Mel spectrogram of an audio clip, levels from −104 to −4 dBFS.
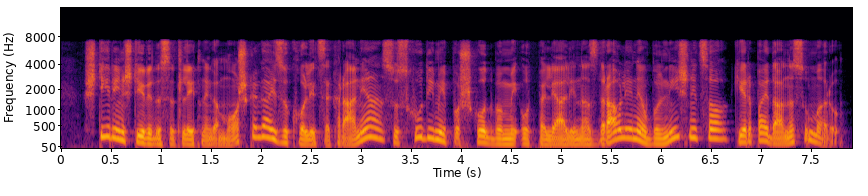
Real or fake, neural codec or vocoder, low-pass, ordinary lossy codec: real; none; 7.2 kHz; none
